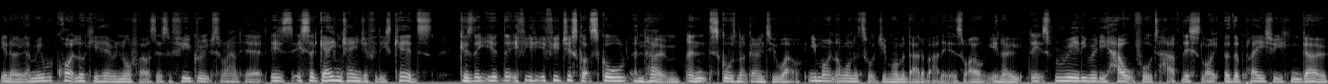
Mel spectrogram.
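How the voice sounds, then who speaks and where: Noticeable background noise sits under a man's voice. He speaks very fast with hardly any pauses. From England. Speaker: podcast co-host and musician. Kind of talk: casual chat.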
